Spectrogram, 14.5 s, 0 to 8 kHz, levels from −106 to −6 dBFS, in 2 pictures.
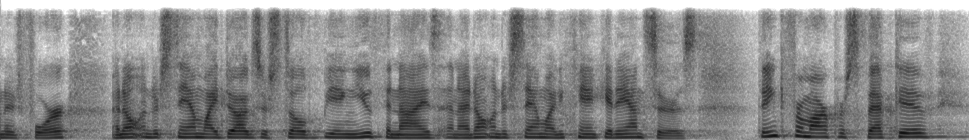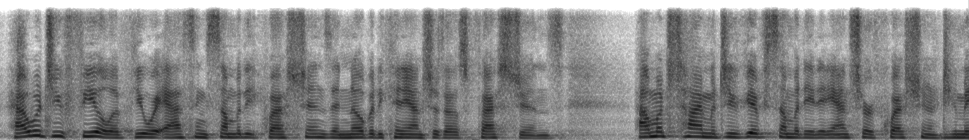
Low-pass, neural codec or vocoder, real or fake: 7.2 kHz; codec, 16 kHz in and 24 kHz out, 0.9 kbps, LongCat-Audio-Codec, fine tuned four codebook decoder; fake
